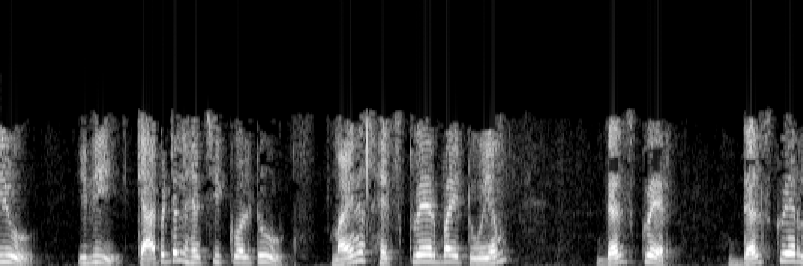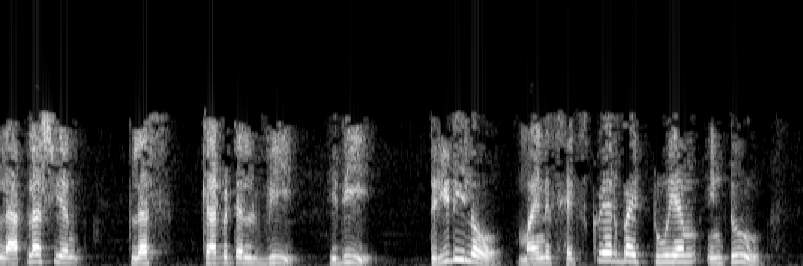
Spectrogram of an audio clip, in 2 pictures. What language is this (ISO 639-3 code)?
tel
